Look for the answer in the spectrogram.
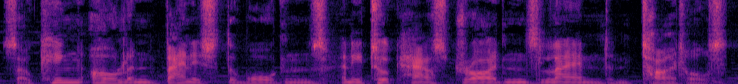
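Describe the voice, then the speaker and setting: Folksy, earnest fantasy merchant, music behind. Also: male voice, fairly low pitch, lively intonation, measured pace. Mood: earnest, proud. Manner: folksy, chatty, inverted phrasing. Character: male merchant of a proud disgraced family, earnest, chatty. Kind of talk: fantasy video game dialogue. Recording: game audio with clear music behind. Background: game music.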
